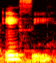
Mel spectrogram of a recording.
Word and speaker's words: Asay: name is pronounced AC yes we that are wondering hmm like the letters AC or think ACDC yeah yeah okay so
